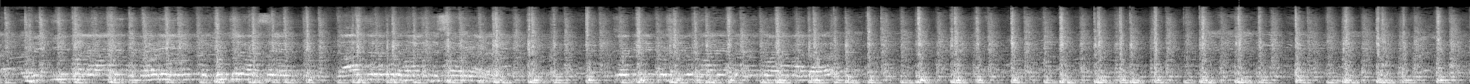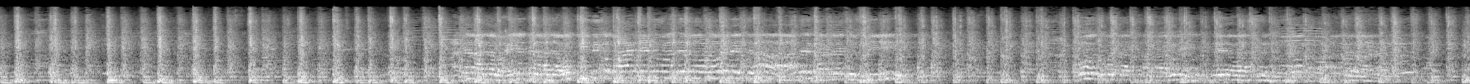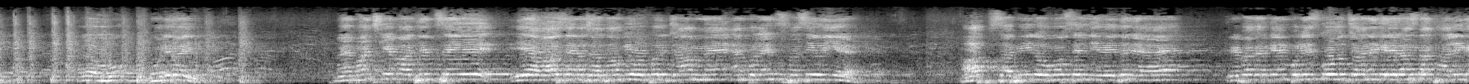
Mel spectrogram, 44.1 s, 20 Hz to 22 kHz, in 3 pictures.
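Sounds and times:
fast folk drumming: 0:00.0 - 0:38.2, 0:38.9 - 0:44.0.

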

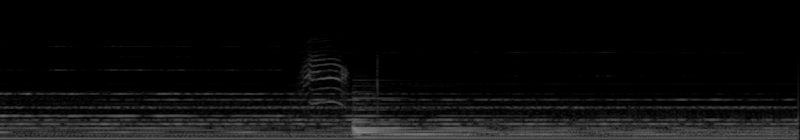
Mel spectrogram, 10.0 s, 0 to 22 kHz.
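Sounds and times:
soft ambient music: 0:00.0 - 0:10.0
cat meowing: 0:03.6 - 0:04.8.

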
